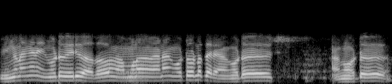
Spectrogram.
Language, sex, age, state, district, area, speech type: Malayalam, male, 18-30, Kerala, Kottayam, rural, conversation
